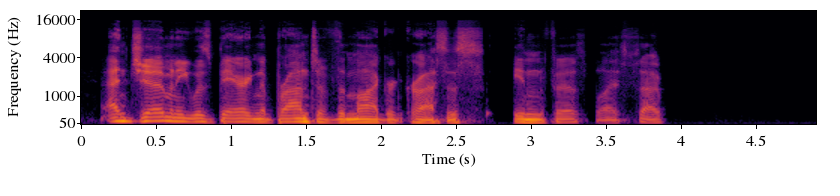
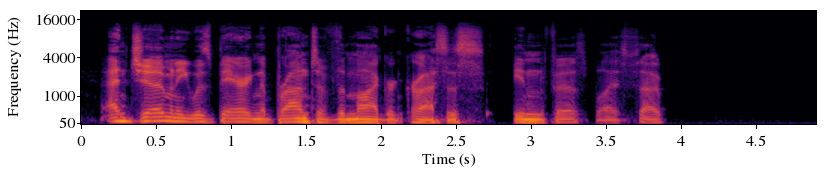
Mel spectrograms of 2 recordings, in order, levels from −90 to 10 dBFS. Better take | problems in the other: second | garbled, watery; slightly

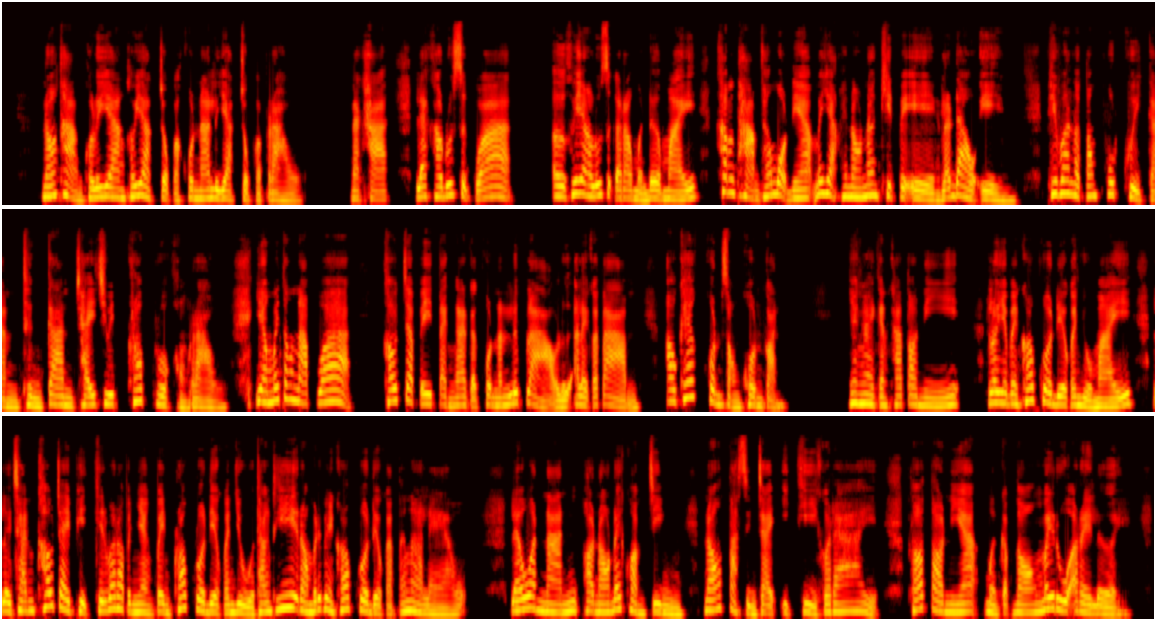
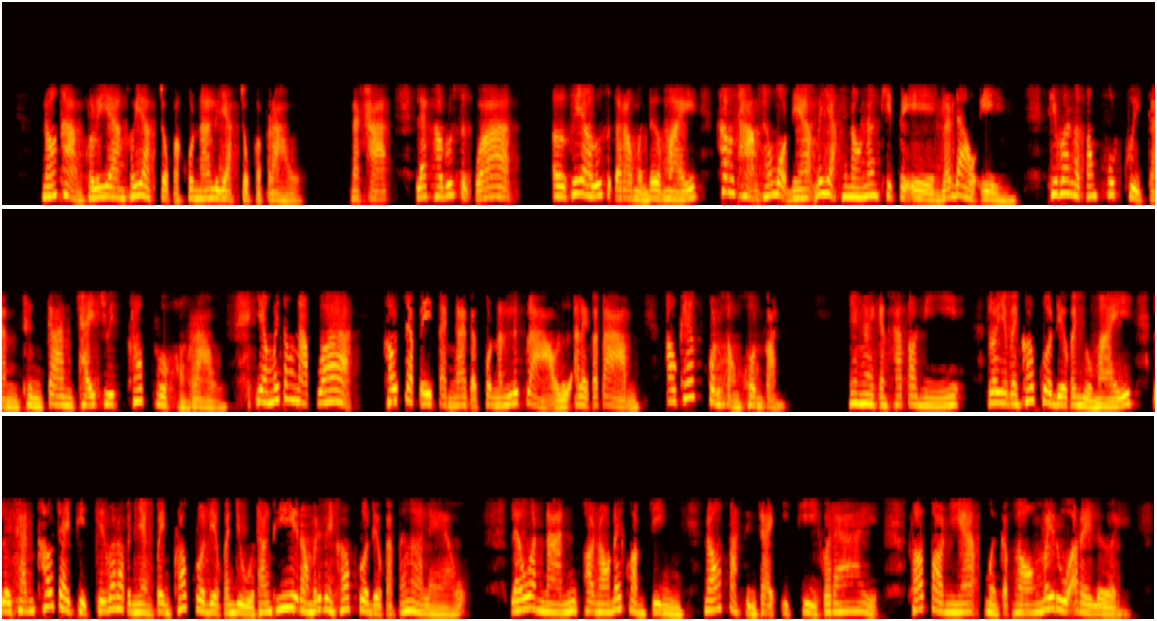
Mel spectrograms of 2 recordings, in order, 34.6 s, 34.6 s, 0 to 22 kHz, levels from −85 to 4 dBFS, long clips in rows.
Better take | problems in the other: first | garbled, watery; badly; nothing above 4 kHz

